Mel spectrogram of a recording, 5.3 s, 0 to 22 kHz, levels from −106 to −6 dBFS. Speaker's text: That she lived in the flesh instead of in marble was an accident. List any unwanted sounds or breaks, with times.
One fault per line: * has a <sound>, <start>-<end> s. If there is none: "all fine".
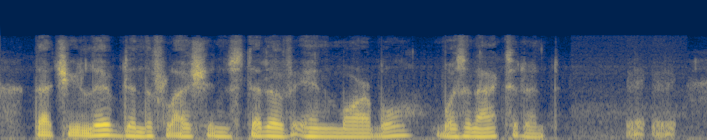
* has a laugh, 4.7-5.1 s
